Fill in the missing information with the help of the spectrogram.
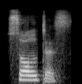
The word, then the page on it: saltus: Indian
